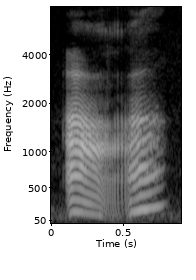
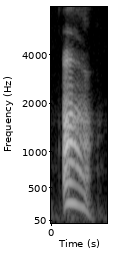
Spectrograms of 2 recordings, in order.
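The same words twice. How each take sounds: First: The pitch dips very low, then rises. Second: The pitch drops sharply from high to low. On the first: "제일 낮은 음까지 내려갔다가 다시 올라갑니다" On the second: "사성은 오에서 일까지 떨어지면서 발음합니다"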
